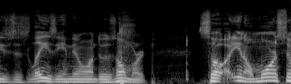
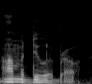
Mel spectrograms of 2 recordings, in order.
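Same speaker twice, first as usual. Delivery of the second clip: put-on confident voice, lower and quieter; 5 semitones lower, 5 dB quieter than usual. Retelling how the boy took on the haircut bet: imitating someone sounding confident. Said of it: "he's confident".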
